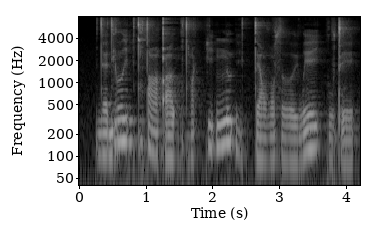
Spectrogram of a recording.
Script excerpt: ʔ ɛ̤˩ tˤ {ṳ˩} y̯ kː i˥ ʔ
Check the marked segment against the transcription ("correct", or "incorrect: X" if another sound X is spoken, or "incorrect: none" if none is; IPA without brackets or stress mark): correct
